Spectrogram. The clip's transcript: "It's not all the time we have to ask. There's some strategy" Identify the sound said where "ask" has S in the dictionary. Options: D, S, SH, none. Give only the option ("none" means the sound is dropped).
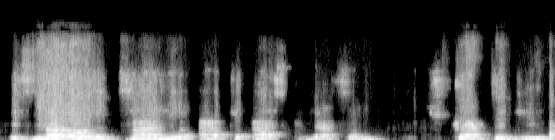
S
